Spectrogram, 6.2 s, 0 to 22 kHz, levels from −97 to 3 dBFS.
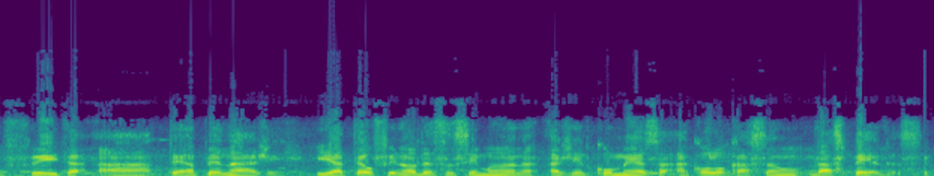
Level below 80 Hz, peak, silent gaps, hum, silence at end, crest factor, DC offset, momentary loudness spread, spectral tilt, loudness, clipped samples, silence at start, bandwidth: -52 dBFS; 0 dBFS; none; none; 0 s; 14 dB; under 0.1%; 5 LU; -5 dB/octave; -13 LUFS; under 0.1%; 0 s; 9.6 kHz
